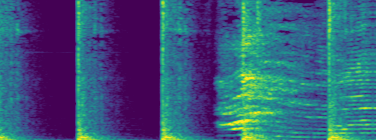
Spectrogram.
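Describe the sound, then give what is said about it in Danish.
Five heavy, dull knocks from a dead-blow hammer land in a steady, loud rhythm, with a brief tonal ring or voice-like sound between the middle strikes. “dunhammer, som lyder sådan her.”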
